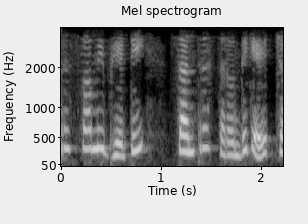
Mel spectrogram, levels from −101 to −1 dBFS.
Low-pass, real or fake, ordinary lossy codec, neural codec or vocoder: 3.6 kHz; real; Opus, 24 kbps; none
